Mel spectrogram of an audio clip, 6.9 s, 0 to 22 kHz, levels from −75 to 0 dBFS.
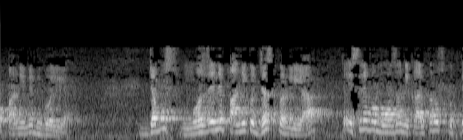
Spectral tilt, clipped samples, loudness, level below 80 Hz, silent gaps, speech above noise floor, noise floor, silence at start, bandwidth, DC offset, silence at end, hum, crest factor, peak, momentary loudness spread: -5 dB/octave; under 0.1%; -20 LUFS; -52 dBFS; none; 22 dB; -41 dBFS; 0 s; 6.6 kHz; under 0.1%; 0 s; none; 18 dB; -2 dBFS; 18 LU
